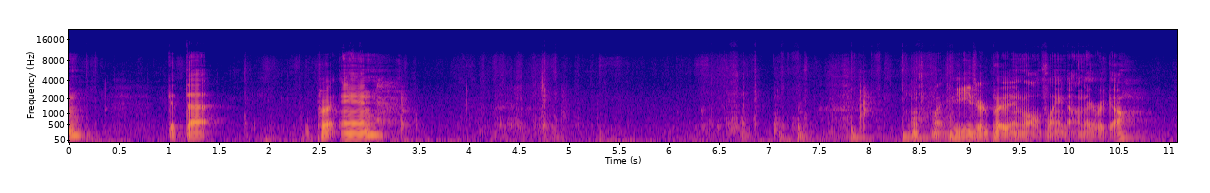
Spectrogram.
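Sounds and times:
soft plastic rubbing: 0:03.3 - 0:09.9.

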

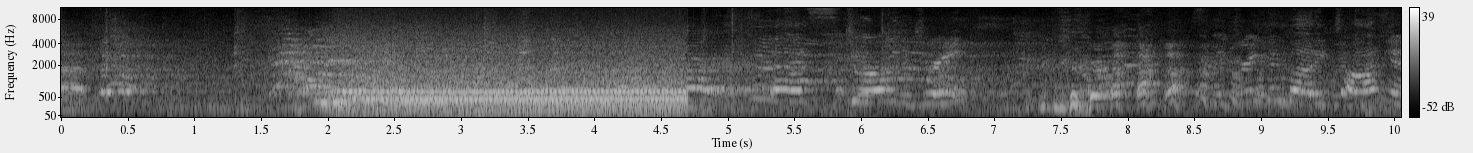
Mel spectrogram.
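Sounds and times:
crowd cheering: 0:01.6 - 0:05.6
horn long steady note: 0:01.9 - 0:04.8.

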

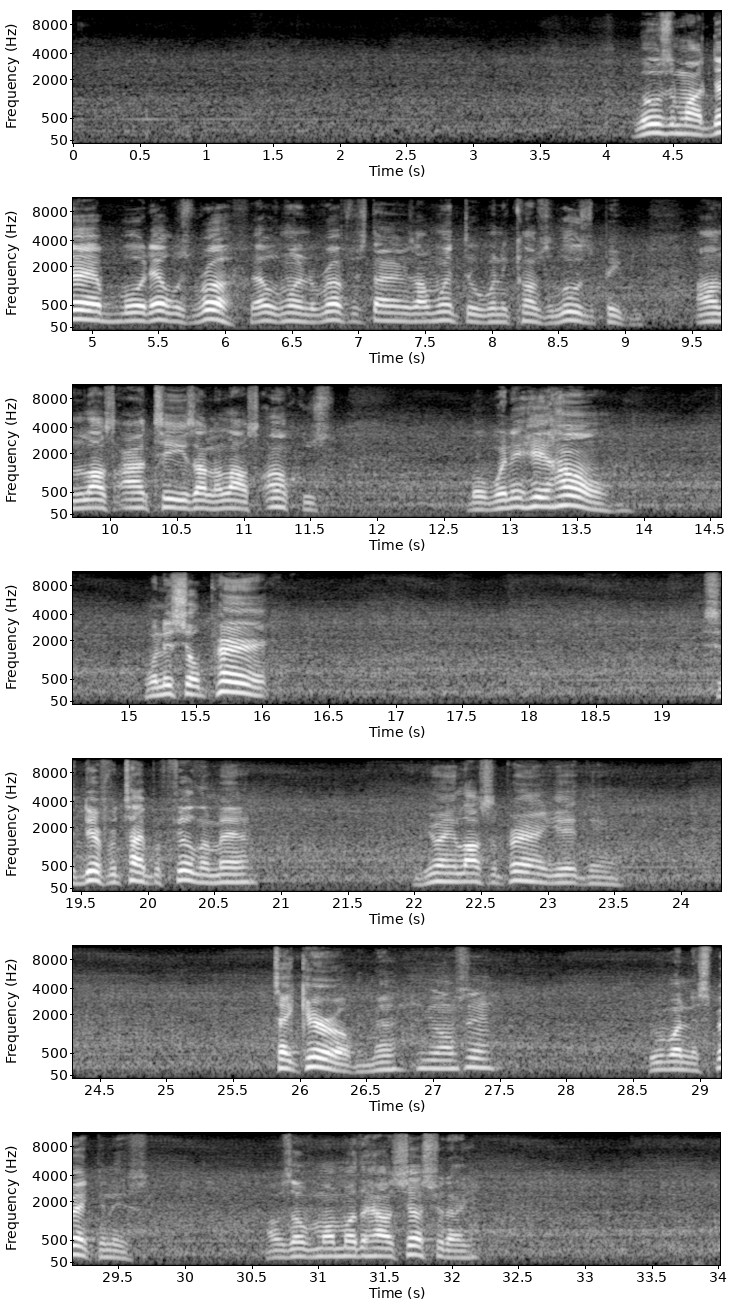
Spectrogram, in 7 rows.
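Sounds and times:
vehicle hum and hiss: 0:00.0 - 0:34.0.

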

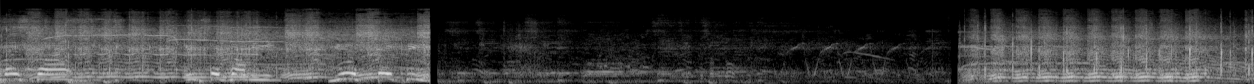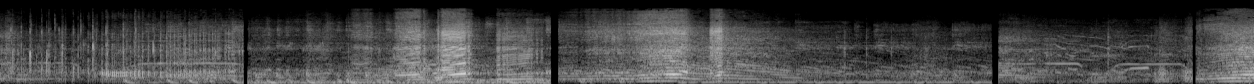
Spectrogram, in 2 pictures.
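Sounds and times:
dirt bike engine revving: 0:00.0 - 0:04.4, 0:09.6 - 0:13.0, 0:13.6 - 0:25.0
music playing: 0:00.0 - 0:08.2, 0:14.2 - 0:24.3.

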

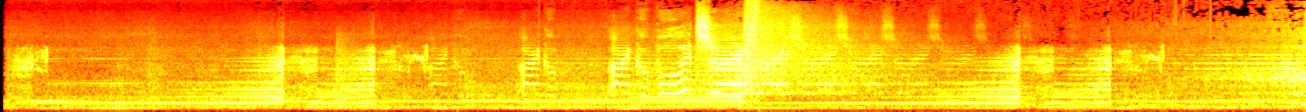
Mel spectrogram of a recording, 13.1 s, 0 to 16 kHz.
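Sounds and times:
electronic pop song: 0:02.7 - 0:13.0.

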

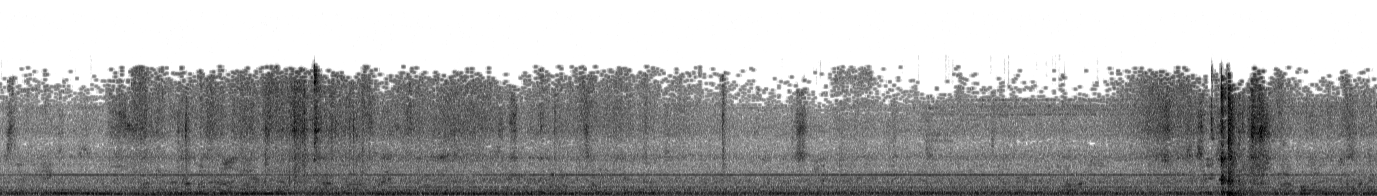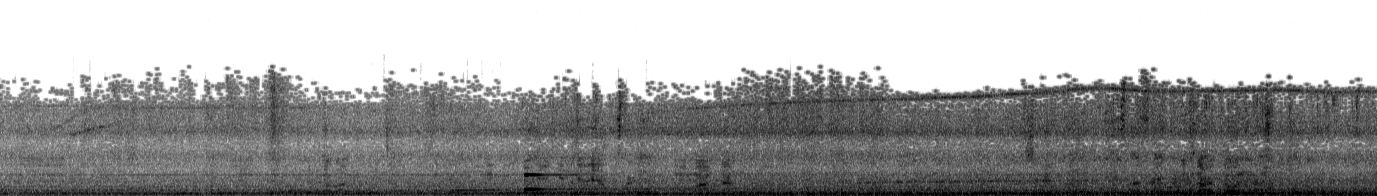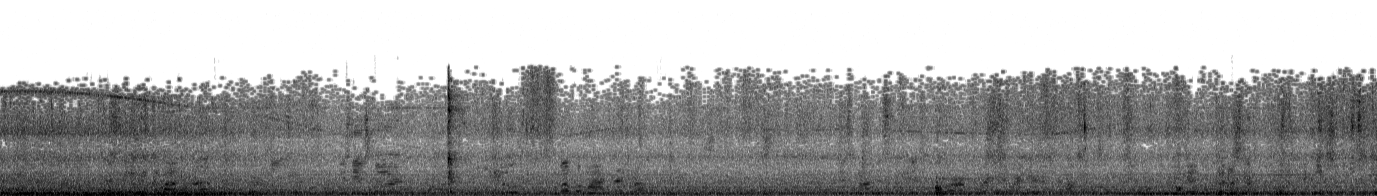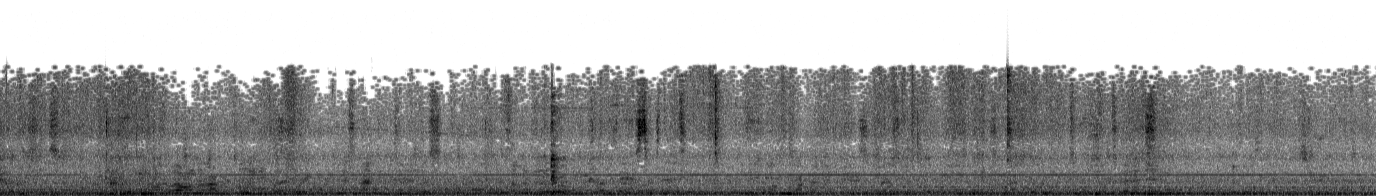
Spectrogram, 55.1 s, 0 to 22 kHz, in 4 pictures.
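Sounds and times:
bus engine drone: 0:00.0 - 0:55.0
bus motor whine: 0:00.0 - 0:55.0.

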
